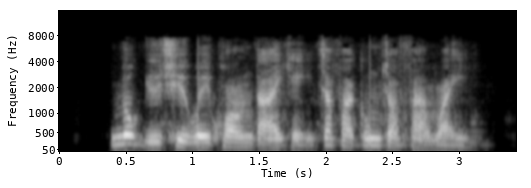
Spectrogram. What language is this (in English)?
Cantonese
